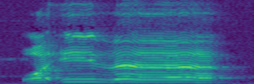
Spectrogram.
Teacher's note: دال کے بعد الف ہے، الف کو ایک الف کی مقدار کھینچیں گے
